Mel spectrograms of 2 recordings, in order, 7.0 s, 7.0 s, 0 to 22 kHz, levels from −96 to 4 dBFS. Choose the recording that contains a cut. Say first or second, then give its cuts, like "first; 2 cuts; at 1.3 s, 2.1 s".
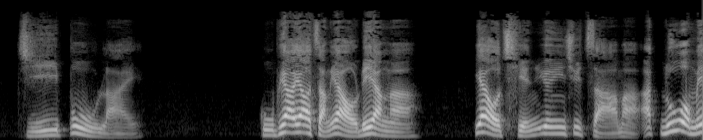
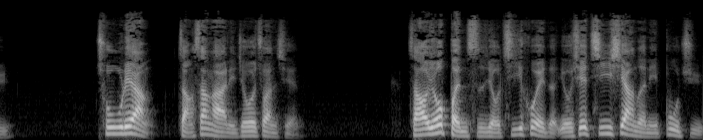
second; 1 cut; at 3.9 s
